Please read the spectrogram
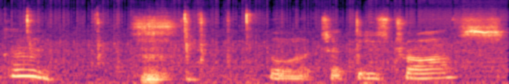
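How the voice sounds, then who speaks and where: Over noticeable background noise, someone with an American accent speaks very slowly in a relaxed tone. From Ohio, with Kentucky family. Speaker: gaming streamer. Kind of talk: live gameplay commentary. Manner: relaxed, casual.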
